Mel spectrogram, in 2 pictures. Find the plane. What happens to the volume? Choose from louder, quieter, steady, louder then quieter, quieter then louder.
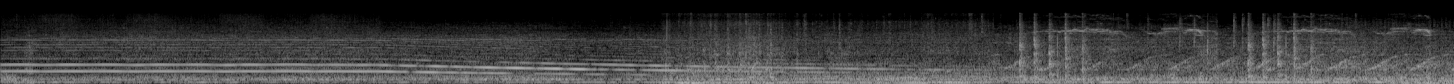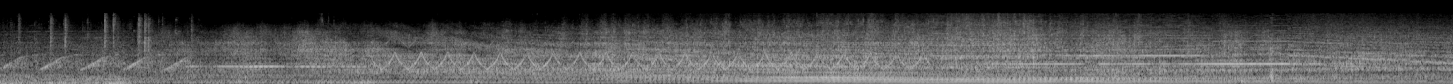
louder.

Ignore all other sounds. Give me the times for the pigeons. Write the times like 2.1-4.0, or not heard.
6.6-14.3.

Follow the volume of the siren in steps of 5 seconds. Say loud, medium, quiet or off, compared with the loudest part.
loud, medium, medium, loud, loud, loud.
